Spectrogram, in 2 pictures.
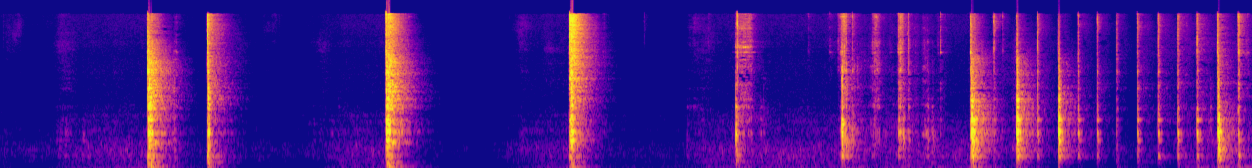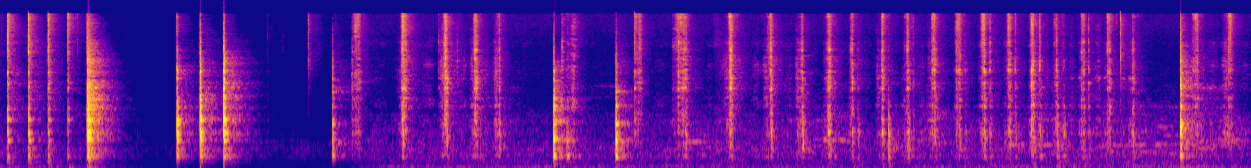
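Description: Chef's knife on a wooden cutting board: a handful of separate hard whacks as garlic and chilli are crushed under the flat of the blade, then from about eight seconds in, quick rhythmic chopping as they are minced, with a brief pause in the middle.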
